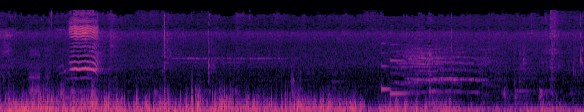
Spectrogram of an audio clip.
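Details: Farm-kept goat bleats once, a brief wavering, vibrato cry near the start, while people talk nearby about mixing feed; a few fainter animal sounds follow against constant background chatter.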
